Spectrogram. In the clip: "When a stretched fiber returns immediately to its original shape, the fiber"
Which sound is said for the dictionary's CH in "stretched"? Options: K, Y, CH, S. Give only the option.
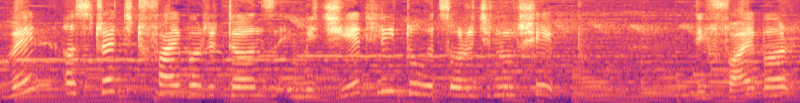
CH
